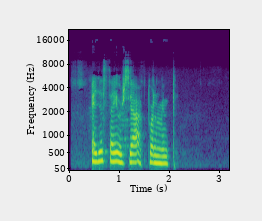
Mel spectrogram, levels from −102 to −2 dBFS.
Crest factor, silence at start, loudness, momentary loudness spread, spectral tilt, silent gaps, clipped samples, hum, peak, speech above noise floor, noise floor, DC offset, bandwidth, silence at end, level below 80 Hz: 14 dB; 0.45 s; -14 LUFS; 6 LU; -6 dB/octave; none; under 0.1%; none; -2 dBFS; 51 dB; -64 dBFS; under 0.1%; 8.8 kHz; 1.1 s; -60 dBFS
